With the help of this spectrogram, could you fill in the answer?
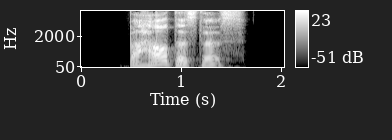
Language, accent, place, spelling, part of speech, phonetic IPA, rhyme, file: German, Germany, Berlin, behaartestes, adjective, [bəˈhaːɐ̯təstəs], -aːɐ̯təstəs, De-behaartestes.ogg
- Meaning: strong/mixed nominative/accusative neuter singular superlative degree of behaart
